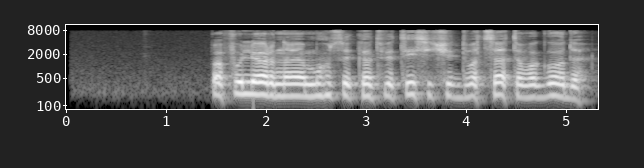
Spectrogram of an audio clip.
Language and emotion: Russian, neutral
